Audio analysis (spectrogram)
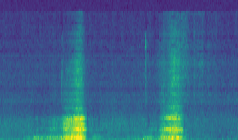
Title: Itchy allergic sneezes(some induced) #female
